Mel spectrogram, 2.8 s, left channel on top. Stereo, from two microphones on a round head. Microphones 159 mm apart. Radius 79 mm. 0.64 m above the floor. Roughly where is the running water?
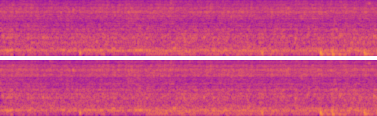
Centre.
